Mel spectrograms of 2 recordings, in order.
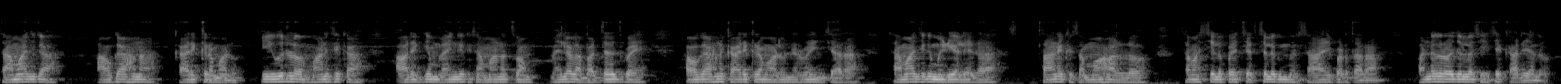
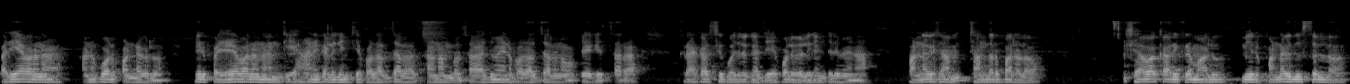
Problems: background sounds at intervals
